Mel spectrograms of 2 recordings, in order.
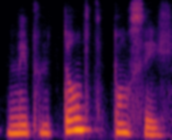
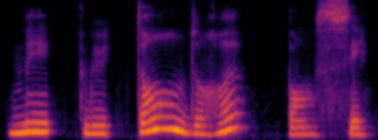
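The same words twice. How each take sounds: First: The final e of tendres is dropped. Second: The final e of tendres is sounded. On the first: The speaker calls it wrong. "Ne pas dire" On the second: The speaker calls it right. "mais prononcer"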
